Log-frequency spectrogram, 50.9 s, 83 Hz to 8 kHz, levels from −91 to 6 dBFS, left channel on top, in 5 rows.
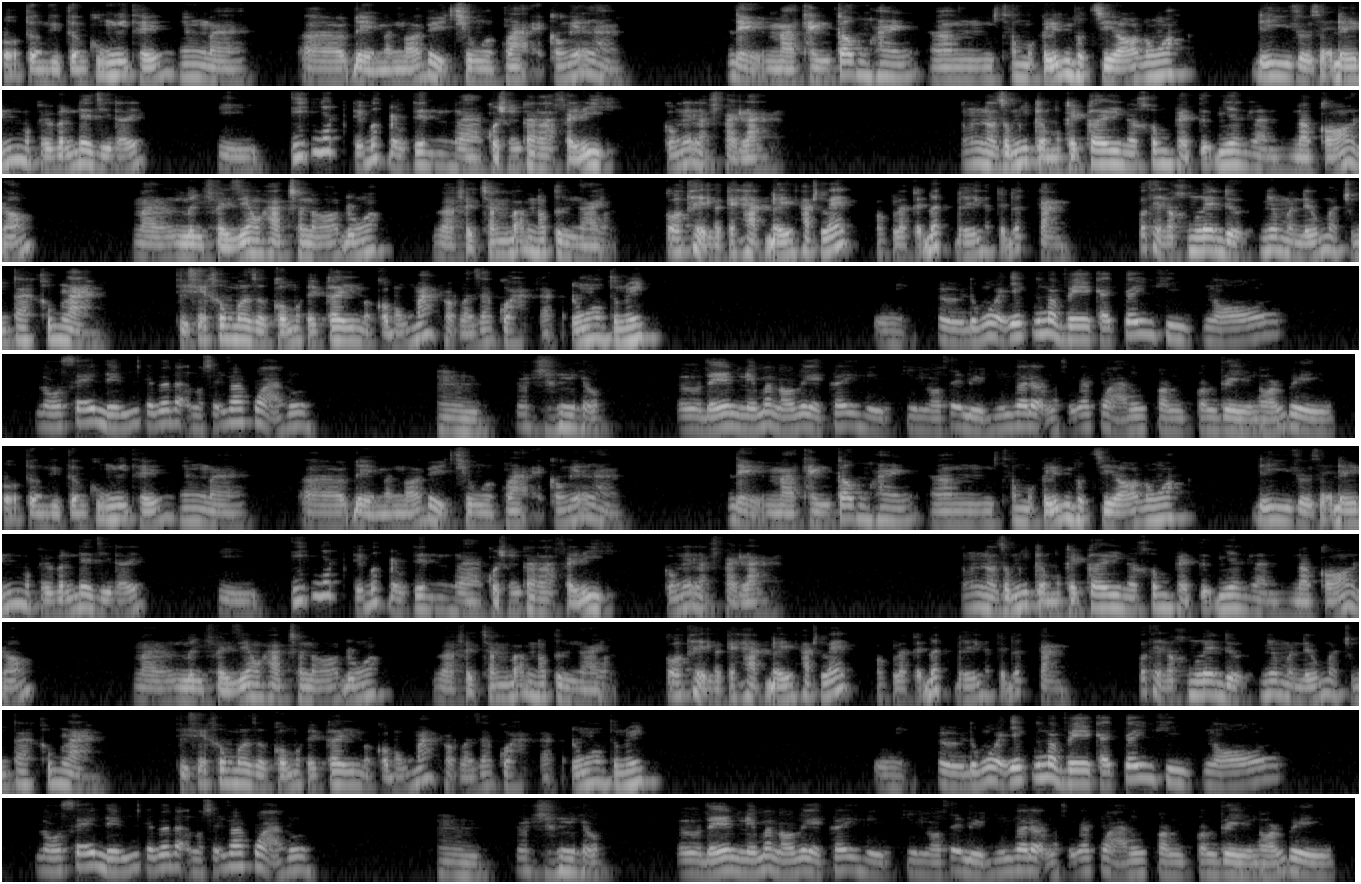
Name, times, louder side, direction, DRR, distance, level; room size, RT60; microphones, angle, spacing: voice 1, 0.0-1.8 2.2-4.6 5.4-8.9 9.4-11.2 11.8-14.8 15.1-16.0 17.4-20.6 21.3-23.3 23.6-24.9 25.3-26.7 27.0-28.3 28.9-31.3 31.8-35.5 44.0-44.3, left 5 dB, 60° left, 0.4 m, -31 dB
voice 2, 37.1-40.1 41.0-43.0 44.6-45.2 45.8-50.7, equal, ahead, 0.7 m, -33 dB
head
